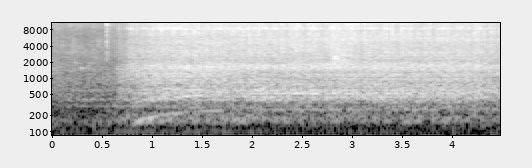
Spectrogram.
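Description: Laboratory jar-test paddle stirrer switched on: its motor starts about a second in with a rising whine and then runs steadily at high speed, rapidly mixing coagulant into the water samples.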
